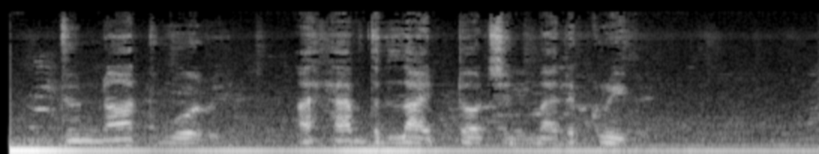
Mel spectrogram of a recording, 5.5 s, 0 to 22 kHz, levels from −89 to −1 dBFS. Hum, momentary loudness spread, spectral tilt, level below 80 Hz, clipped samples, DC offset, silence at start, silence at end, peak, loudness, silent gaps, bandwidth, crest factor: none; 16 LU; -5.5 dB/octave; -20 dBFS; under 0.1%; under 0.1%; 0.05 s; 0 s; -4 dBFS; -22 LUFS; none; 15 kHz; 16 dB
